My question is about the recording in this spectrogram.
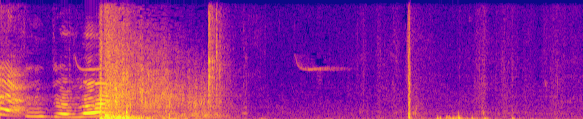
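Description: A single gunshot about a second in: one loud crack with a tail that dies away over about a second. A short sharp click follows near three seconds.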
